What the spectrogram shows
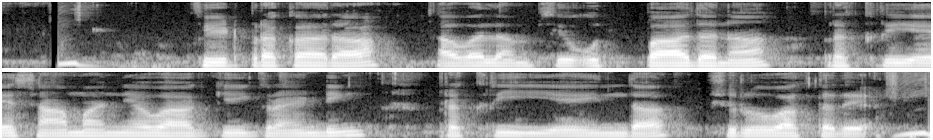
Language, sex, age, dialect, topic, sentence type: Kannada, male, 18-24, Mysore Kannada, agriculture, statement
